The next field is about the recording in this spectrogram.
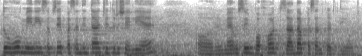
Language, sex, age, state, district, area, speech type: Hindi, female, 18-30, Rajasthan, Jodhpur, urban, spontaneous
